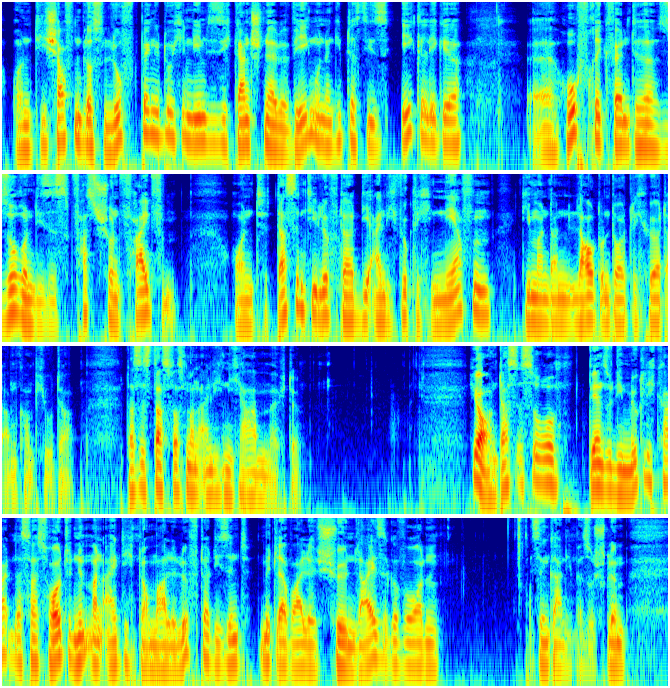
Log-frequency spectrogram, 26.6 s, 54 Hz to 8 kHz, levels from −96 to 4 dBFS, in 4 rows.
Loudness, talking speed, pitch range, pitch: -23 LUFS, 180 wpm, 100-120 Hz, 110 Hz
